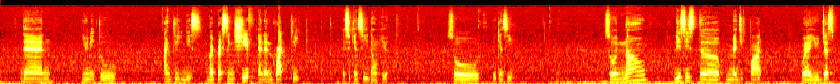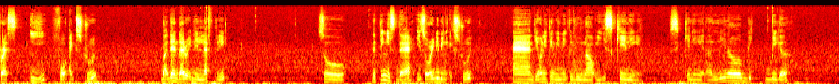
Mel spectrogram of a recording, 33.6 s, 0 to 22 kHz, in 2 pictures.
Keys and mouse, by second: 17.3 e, 28.9 s.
